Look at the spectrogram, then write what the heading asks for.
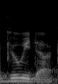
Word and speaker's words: geoduck: they are the geo arms are essentially the gooey duck see gooey duck something like it's spelled to candy it's bilge EOG ducts so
